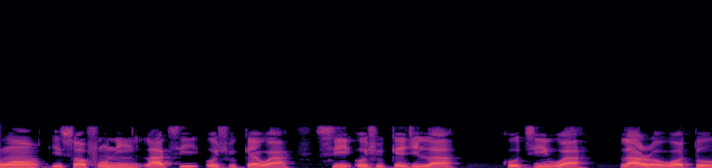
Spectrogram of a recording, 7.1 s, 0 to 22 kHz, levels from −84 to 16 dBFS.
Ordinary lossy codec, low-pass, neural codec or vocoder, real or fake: none; 5.4 kHz; none; real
